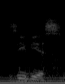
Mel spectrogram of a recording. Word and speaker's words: Xevious: Xevious.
